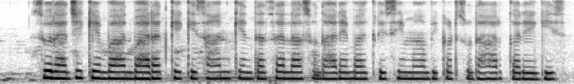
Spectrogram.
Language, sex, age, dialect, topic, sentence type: Chhattisgarhi, female, 18-24, Western/Budati/Khatahi, agriculture, statement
